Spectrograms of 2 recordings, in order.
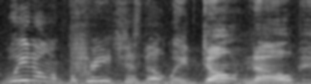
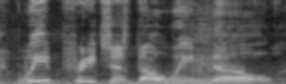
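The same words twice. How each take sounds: First: We don't preach as though we don't know, with "don't" hit and dismissed; louder, measured sermon contrast; stressed contrast. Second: We preach as though we know, slow, with "know" landing firm; slow, loud pulpit declaration; slow emphatic claim. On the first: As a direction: set up the wrong way so the next line lands. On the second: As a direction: plant each word, slowly, with conviction. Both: Shown as a demonstration.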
